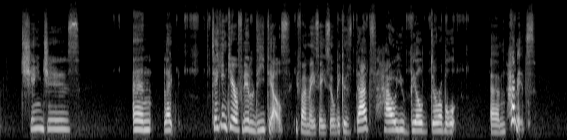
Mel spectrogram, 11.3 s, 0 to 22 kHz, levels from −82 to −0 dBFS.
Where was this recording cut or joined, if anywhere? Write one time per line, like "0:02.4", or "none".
none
